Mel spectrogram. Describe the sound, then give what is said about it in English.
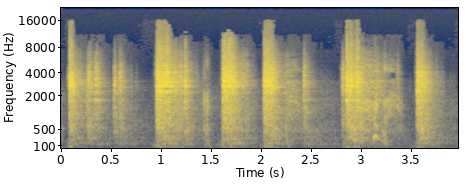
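Repeated heavy metallic bangs and thuds, roughly a dozen irregular blows in quick succession, as levers strike and pry at locked, solid brass doors in the base of a monument, loud with ringing decay. “Those are brass doors in the base, and they're locked. The machine, it must be in there inside. We must get it. Break down the doors.”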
